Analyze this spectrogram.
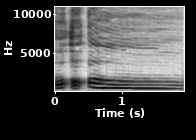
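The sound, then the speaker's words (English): A human voice imitates a half wolf howl, half rooster crow, starting with two short choppy calls and then a long, loud, sustained howl that slowly falls in pitch. “all right, that was half wolf, half rooster.”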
